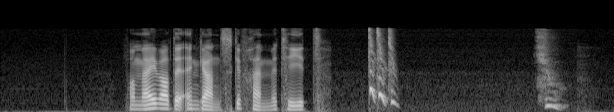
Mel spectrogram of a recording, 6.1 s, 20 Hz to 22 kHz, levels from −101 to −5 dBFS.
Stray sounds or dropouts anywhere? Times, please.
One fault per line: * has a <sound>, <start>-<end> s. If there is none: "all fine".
* has a chirp, 3.7-4.0 s
* has a sneeze, 5.3-5.7 s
